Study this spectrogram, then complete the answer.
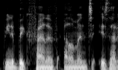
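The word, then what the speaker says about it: LMNT: of today's podcast is element uh and that's spelled l m n t now element is a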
